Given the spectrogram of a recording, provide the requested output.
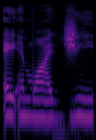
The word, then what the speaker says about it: amygdala: I looked it up. That's how you pronounce it. It's amygdala. These areas are involved in the self-referential thoughts, your me-centered worry thoughts, your executive control, your emotion, and your fear.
